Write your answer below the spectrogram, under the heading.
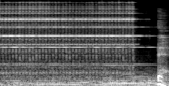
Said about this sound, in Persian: که یهو تلفن زنگ خورد.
